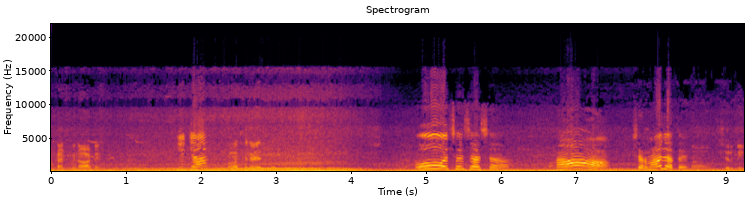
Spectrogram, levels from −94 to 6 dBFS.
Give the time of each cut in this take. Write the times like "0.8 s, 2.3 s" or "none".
4.2 s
